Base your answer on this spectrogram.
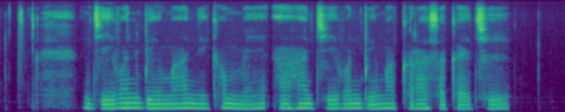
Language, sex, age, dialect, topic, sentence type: Maithili, male, 18-24, Southern/Standard, banking, statement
